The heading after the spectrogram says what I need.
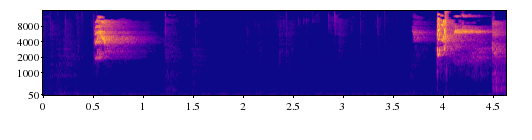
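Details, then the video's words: Pet lovebirds kept indoors, several birds of different colour forms, heard while singing, chirping and fighting: a harsh, buzzy high squawk near the start, then after a long silence a louder burst of rasping, screechy chirps. "Lovebird Craziness (singing & chirping & fighting sounds)"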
